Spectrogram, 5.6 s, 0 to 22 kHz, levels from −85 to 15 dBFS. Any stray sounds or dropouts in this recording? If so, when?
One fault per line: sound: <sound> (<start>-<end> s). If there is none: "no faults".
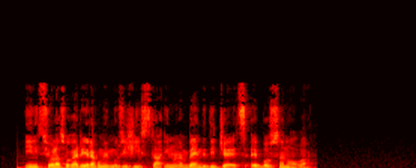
no faults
